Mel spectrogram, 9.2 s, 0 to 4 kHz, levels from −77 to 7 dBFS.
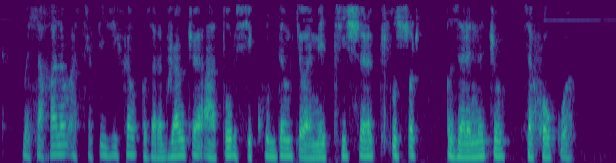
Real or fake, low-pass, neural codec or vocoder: real; 3.6 kHz; none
